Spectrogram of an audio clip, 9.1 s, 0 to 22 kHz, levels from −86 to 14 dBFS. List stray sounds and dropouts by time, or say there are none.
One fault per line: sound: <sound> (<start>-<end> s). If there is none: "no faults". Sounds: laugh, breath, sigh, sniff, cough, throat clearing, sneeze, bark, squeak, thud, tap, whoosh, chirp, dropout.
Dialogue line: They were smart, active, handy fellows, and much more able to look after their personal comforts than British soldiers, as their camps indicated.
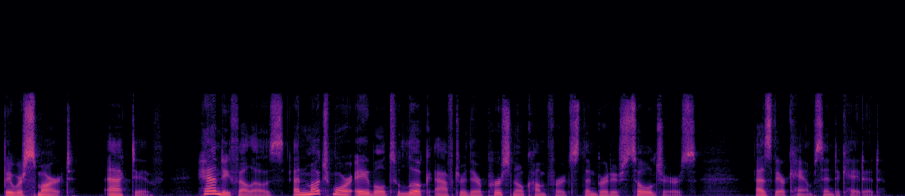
no faults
